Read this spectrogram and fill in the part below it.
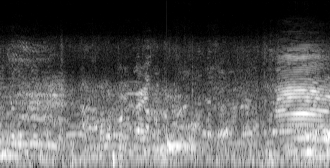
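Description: Frisian-type cows and calves at a cattle market in Cumilla, with a few soft moos amid a busy crowd, and people talking throughout.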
